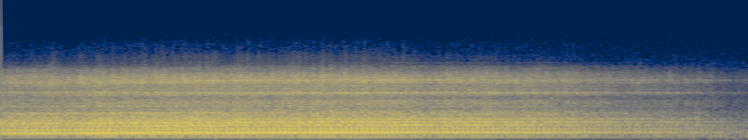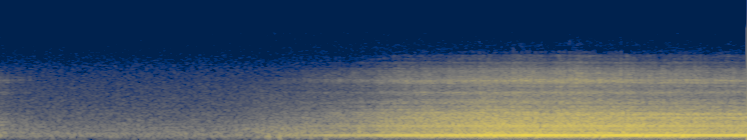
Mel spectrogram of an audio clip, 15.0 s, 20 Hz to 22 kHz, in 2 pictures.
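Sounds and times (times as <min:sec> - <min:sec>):
truck engine roaring while driven fast through a park: 0:00.0 - 0:07.6, 0:10.0 - 0:14.9.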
